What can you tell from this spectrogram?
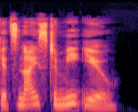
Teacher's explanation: When you listen to sentences like "It's nice to meet you," notice the rise and fall of the tone. The voice goes up slightly at nice and falls gently at you.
